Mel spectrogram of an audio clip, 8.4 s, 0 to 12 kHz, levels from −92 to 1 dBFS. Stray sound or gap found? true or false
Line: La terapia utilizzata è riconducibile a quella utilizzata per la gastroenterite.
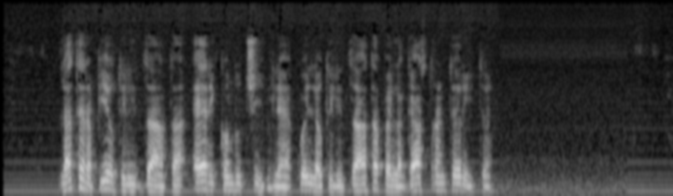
false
